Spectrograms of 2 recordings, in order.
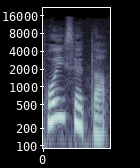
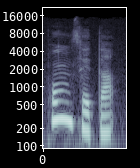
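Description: First: Said fast with a y sound before seta. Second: Said carefully with the n before seta. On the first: "早く発音されてポイセタという形になります" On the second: "この小さい犬という表現のポンセタ"

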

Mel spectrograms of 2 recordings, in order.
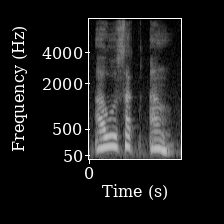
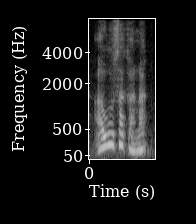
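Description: First: The words are said separately with breaks. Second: The words run together into one form. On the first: "ヤッって区切ったらそうなるんですけども" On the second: "これが続けられてアウサカナクと、発音されます"

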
